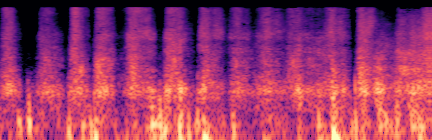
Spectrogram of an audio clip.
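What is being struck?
Leather fedora hat.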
